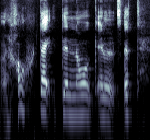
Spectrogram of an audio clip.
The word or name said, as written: xowhday-ding nook'ilts'it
